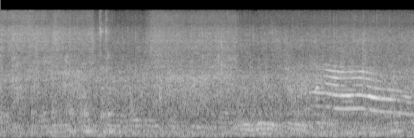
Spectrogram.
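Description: Hand sprayer hissing steadily as water rinses a wet cat, and about three seconds in the cat gives one drawn-out meow that falls slightly in pitch.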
